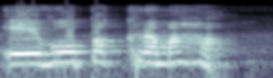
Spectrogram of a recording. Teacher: This is a Guna Sandhi where Eva and Upakramaha, these are the 2 padas, where Eva ends in A and Upakrama begins with U. A and U are replaced by O.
